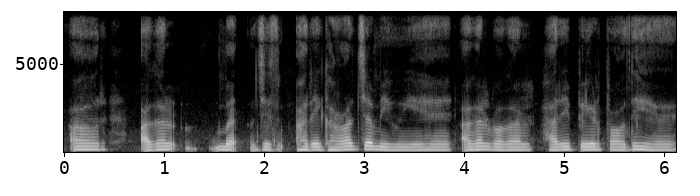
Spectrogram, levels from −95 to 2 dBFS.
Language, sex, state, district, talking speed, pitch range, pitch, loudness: Hindi, female, Goa, North and South Goa, 125 wpm, 155-170 Hz, 165 Hz, -26 LUFS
